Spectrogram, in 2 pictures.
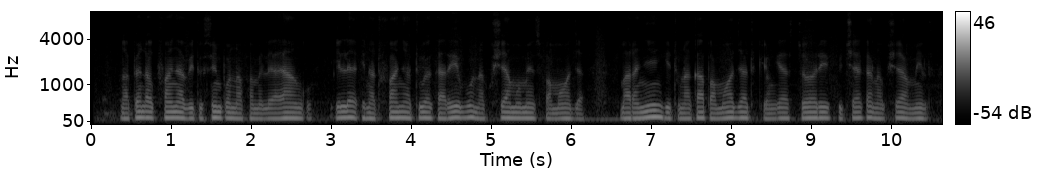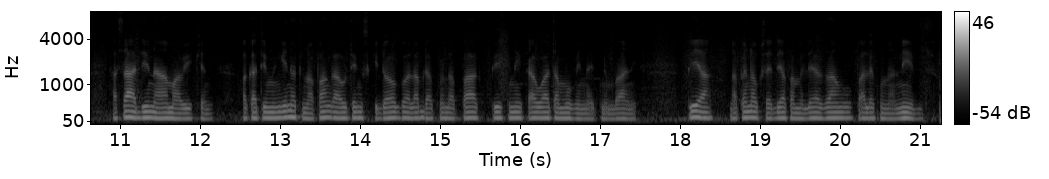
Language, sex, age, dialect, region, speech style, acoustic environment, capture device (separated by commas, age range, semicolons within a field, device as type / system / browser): Swahili, male, 25-34, Kenya - Nairobi Sheng-influenced, Kenya, relaxed, silence, desktop / Windows / Chrome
